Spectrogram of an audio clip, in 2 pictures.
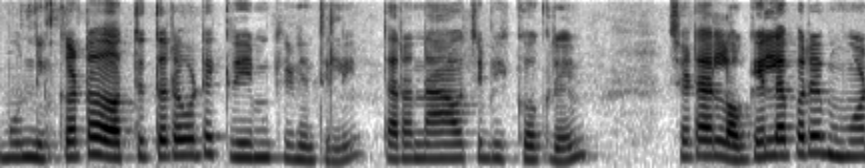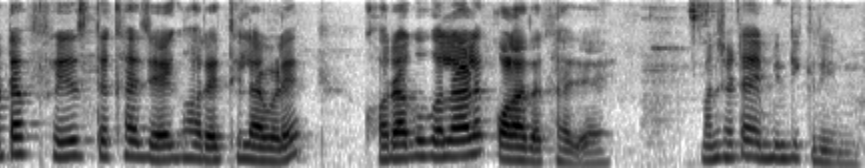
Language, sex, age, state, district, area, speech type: Odia, female, 45-60, Odisha, Cuttack, urban, spontaneous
